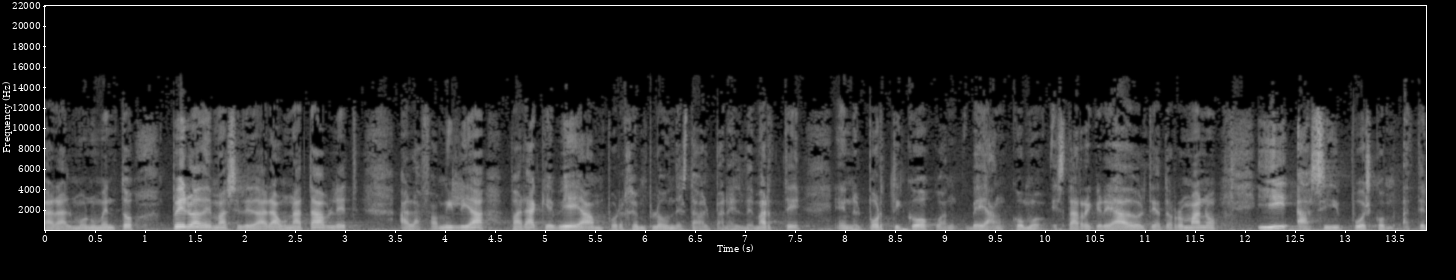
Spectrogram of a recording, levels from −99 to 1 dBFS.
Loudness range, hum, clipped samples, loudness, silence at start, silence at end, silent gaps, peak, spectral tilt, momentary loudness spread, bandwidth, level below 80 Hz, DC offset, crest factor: 6 LU; none; under 0.1%; -28 LUFS; 0 s; 0 s; none; -6 dBFS; -4 dB/octave; 11 LU; 15.5 kHz; -50 dBFS; under 0.1%; 22 dB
